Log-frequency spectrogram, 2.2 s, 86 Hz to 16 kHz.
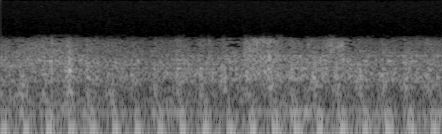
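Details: Bajaj Pulsar 135 (S135) motorcycle with a total no-start or lost-ignition problem, now started and idling. Soft, even idle pulse holds a steady low beat with no stumbles or ticks: the bike idles cleanly.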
